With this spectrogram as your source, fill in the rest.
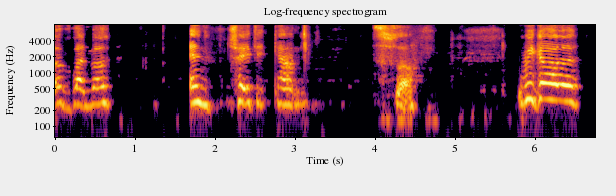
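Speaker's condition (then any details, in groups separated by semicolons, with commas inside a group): Cerebral palsy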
